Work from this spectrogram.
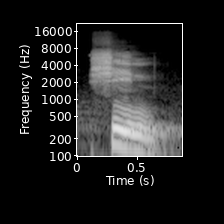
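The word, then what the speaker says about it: شين: Puis nous avons shin. Chin chin. La lettre chin se distingue par la propagation de l'air à travers tout espace que qui est possible.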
